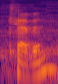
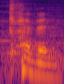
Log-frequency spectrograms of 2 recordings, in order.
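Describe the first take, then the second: First: The name is said plainly, without extra force. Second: The name is said with a heavy, punchy first syllable. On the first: "it's not just Kevin" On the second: "with so much attitude. Like emph- emphasis emphasis at the start"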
